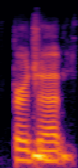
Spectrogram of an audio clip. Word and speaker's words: Brigitte: I think every Americanized Bridget. Bridget.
